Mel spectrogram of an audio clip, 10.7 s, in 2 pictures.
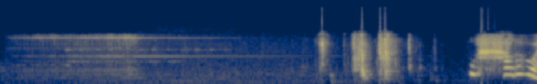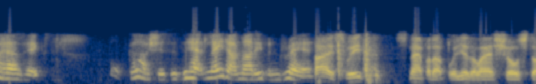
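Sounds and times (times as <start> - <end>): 
doorbell ringing: 0.0 - 3.0
speech: 5.1 - 10.7.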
